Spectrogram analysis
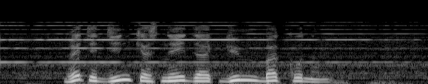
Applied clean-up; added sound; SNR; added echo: none; Bowed string instrument; 9 dB; none.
